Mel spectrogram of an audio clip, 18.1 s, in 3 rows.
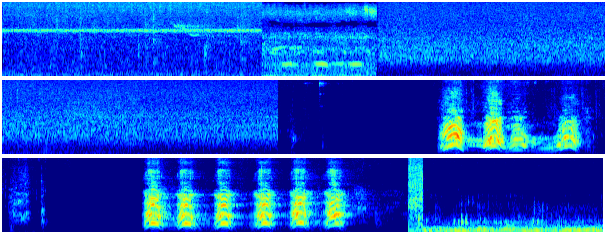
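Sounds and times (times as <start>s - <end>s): dog barking: 10.4s - 12.4s, 13.5s - 15.8s
steady low rumble: 16.2s - 18.0s.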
